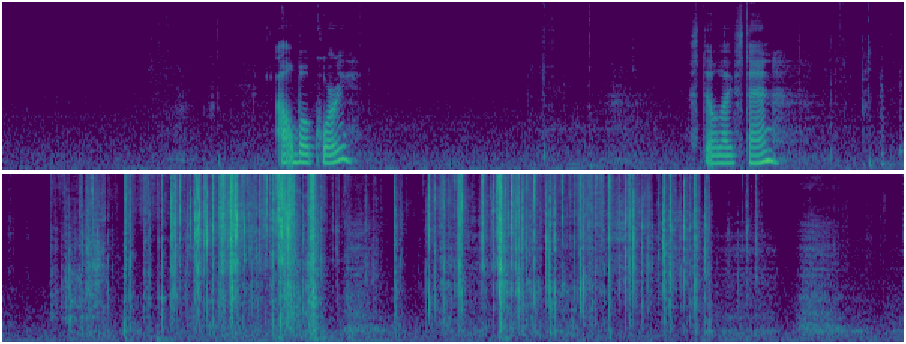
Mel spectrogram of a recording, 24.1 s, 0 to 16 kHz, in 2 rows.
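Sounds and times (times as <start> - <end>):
wrapper tearing and crinkling: 12.7 - 16.6, 17.2 - 22.1.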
